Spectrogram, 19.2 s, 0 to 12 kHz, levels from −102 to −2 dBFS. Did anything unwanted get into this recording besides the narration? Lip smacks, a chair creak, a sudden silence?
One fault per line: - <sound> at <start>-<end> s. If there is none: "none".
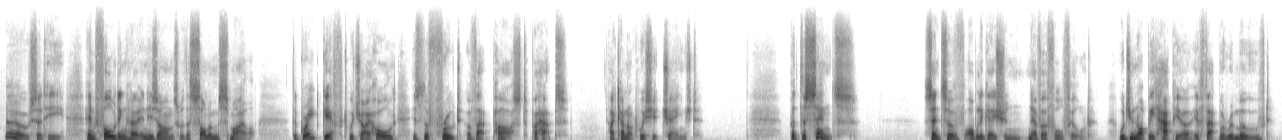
none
